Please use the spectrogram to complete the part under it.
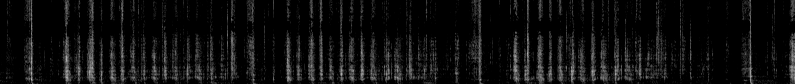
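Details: Giant panda chewing food: rapid runs of crunchy, crackling bites come in bursts, separated by brief quiet pauses, with some sharper snaps standing out.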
